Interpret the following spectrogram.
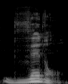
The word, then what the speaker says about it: victual: not spelled that way it's spelled VI c t u a l but it's pronounced viddle okay what is it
